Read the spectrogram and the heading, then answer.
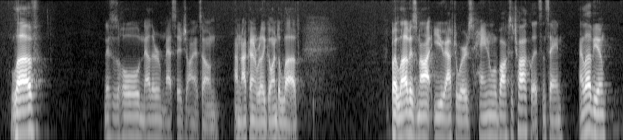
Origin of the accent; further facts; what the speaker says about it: Guadalupe, United States; my kids were already being accused of stealing other kids' stuff because we're from Guadalupe.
